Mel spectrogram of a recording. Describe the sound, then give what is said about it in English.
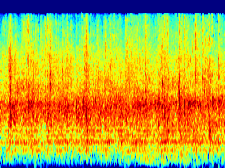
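Sustained applause from a crowd at NixCon, a dense, steady wash of many hands clapping at even loudness throughout, with no voices standing out, for the conference organizers and everyone who took part. “So I do want to have one last round of applause for all the organizers and everyone that took part.”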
